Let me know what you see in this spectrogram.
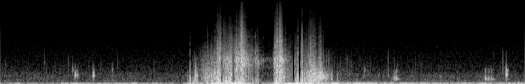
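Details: A person holds a stethoscope on various parts of their own belly. Low gurgling and rumbling bursts alternate with quieter squelches: active bowel sounds.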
